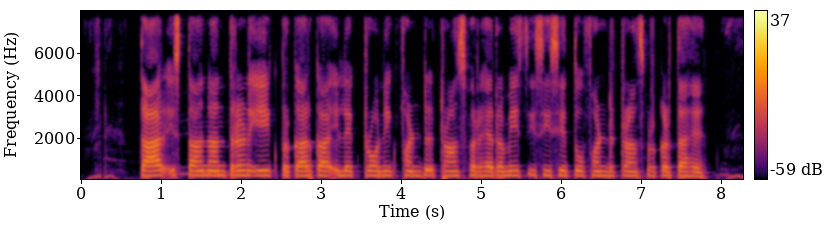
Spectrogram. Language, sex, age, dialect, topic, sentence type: Hindi, female, 18-24, Garhwali, banking, statement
